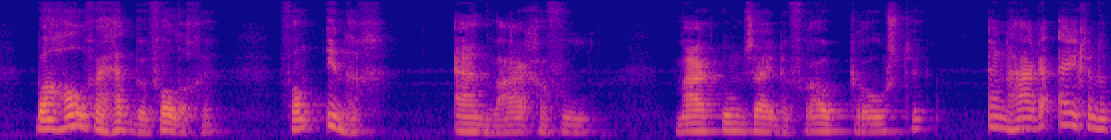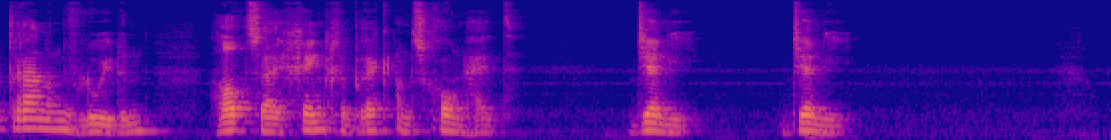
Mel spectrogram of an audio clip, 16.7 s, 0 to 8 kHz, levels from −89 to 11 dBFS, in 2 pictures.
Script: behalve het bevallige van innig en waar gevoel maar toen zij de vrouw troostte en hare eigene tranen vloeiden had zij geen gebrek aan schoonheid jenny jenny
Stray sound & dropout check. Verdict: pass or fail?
pass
